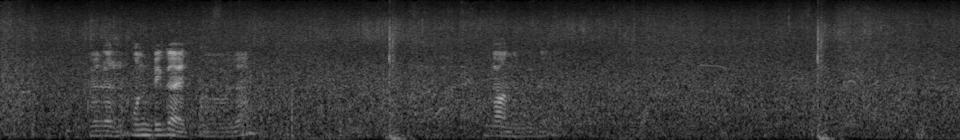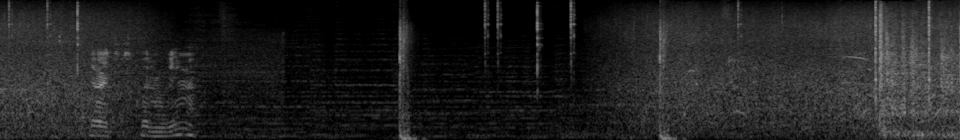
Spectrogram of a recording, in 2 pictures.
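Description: Waves wash against a sailing ship's hull.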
